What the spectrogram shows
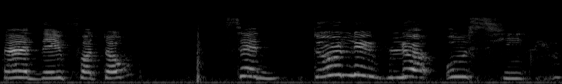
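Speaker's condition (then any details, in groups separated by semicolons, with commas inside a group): Ataxia; degenerative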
